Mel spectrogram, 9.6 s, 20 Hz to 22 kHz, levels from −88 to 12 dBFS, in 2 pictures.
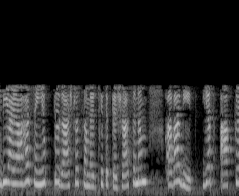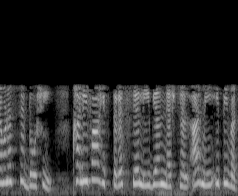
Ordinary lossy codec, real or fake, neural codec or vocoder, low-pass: MP3, 32 kbps; real; none; 3.6 kHz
